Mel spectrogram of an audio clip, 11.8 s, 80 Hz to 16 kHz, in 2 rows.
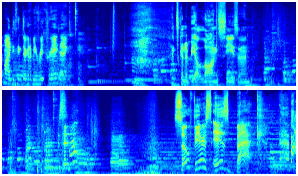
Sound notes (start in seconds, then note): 2.4 sighs; 5.4 whimsical music; 6.0 shoes clacking; 8.5 image whooshes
